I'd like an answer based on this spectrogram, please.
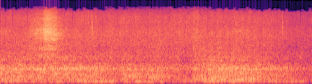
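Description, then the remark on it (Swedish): A thunderstorm in a rainforest with lightning and steady heavy rain pouring down, a deep continuous rumble of thunder rolling underneath the dense hiss of rainfall, loud throughout with no voices. “Och nu blixtrar det så hela regnskogen lyses upp här.”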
